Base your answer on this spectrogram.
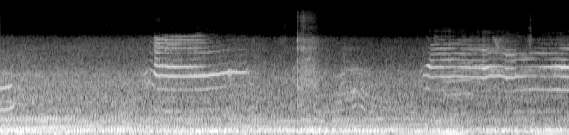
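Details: Ginger tom cat meowing because it is drawn to a white female cat; two drawn-out harmonic meows, the first rising then levelling, the second longer and wavering, over steady low background rumble.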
